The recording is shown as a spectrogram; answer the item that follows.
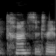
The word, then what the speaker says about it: concentrate: the k sound and this c makes the s sounds and then how about our last syllable what kind of syllable is it it's a vowel a consonant in e so v dash e and that makes the a long and the e silent concentrate wow that's a fun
